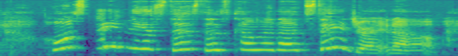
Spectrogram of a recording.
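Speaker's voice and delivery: loud, high, puzzled exclaim with a laugh; baffled exclaim. Retold or imitated. Dreamer at her sermon, loud bewildered exclaim. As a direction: blurt out who the child is. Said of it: "I'm thinking".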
